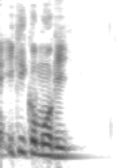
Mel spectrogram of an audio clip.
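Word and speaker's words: hikikomori: si utilizzava l'espressione Ikikomori Esattamente, quindi con l'accento sulla I per definire queste persone che si isolavano per mesi e anni.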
